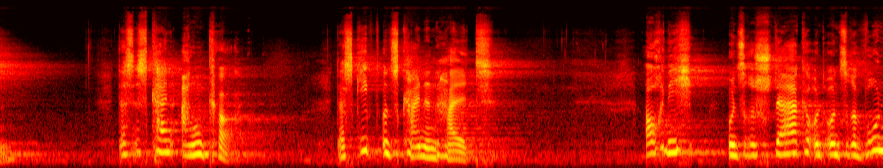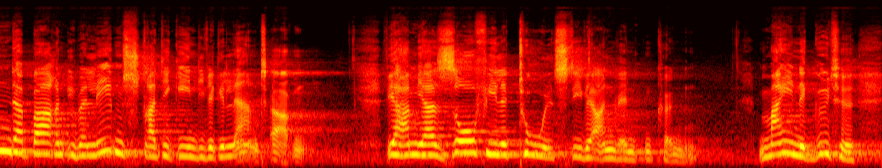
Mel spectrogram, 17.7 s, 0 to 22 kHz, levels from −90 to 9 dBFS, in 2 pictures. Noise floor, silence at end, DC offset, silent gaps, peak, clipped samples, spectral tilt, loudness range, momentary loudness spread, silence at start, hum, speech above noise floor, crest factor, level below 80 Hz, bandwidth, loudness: -54 dBFS; 0 s; under 0.1%; none; -2 dBFS; under 0.1%; -2.5 dB/octave; 4 LU; 14 LU; 0 s; none; 31 dB; 22 dB; -68 dBFS; 17 kHz; -22 LUFS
